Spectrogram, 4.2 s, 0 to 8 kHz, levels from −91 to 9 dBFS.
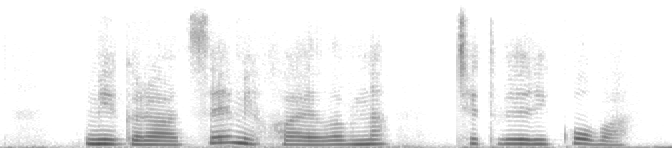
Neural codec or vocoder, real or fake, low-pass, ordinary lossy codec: codec, 24 kHz, 0.5 kbps, DualCodec; fake; 7.2 kHz; Opus, 32 kbps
